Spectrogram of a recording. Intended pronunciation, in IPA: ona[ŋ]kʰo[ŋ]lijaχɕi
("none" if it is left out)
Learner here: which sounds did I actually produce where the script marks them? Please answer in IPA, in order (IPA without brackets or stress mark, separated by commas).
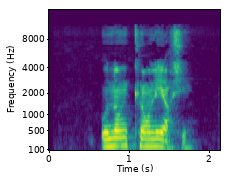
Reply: ŋ, ŋ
